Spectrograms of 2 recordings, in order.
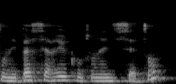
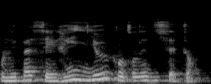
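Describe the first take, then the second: First: Sérieux is said in two syllables. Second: Sérieux is split into three syllables.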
